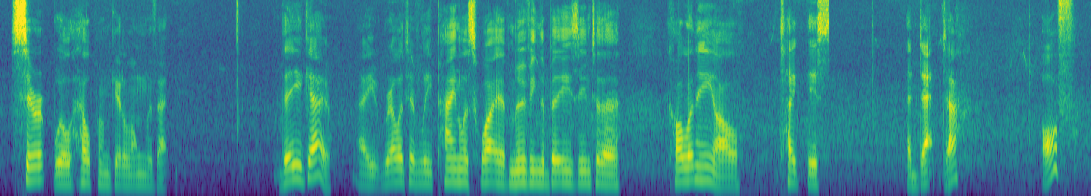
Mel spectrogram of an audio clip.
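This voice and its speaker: A man with an Australian accent at a fairly slow pace, with long, frequent pauses, ordinary pitch variation and noticeable background noise. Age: 60s. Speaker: beekeeper. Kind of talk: video narration.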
